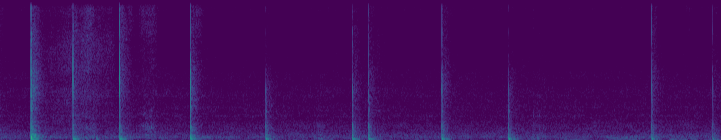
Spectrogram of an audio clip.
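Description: Fingers with long nails tap across the poster tiles on the flat glass screen of a touchscreen display. Eleven sharp, separate clicks sound at uneven intervals, each a bright, dry tick that dies away almost instantly over a low, quiet background hiss.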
